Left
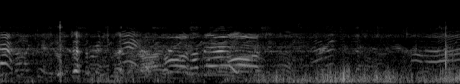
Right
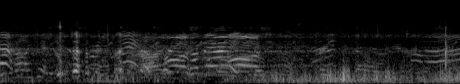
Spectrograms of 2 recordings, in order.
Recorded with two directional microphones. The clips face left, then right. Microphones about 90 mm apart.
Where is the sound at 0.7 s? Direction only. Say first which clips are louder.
Right 3 dB; 25° right (ahead or behind).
